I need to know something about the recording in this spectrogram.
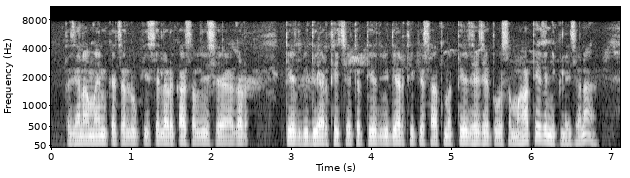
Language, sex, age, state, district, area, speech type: Maithili, male, 45-60, Bihar, Madhepura, rural, spontaneous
